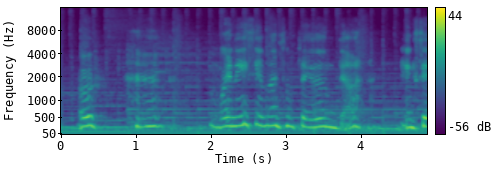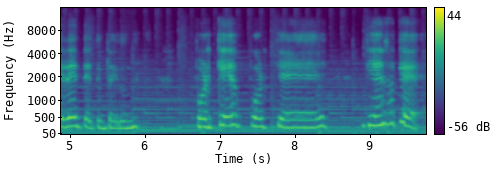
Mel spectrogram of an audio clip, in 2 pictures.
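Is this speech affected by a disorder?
Yes: cerebral palsy from birth.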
